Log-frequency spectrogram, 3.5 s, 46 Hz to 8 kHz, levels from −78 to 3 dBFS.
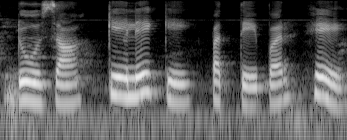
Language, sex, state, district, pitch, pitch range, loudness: Hindi, female, Madhya Pradesh, Bhopal, 195 Hz, 180-225 Hz, -14 LUFS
